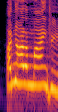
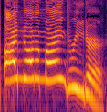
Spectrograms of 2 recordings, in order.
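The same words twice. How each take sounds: First: Said in the usual way. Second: Slow, high, loud protest, each word dragged out; exasperated shout. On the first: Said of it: "repeated to the congregation". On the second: Retold or imitated. Husband protesting to his wife, slow exasperated shout. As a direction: shout it slowly at her. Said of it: "I'm like".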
